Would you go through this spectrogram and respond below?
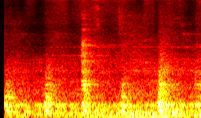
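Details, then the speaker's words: Ceiling fan running jammed: harsh rhythmic clack-scrape about three times a second as it labours round; worn, tight bearings near seizing. "जैसे आप देख रहे हो ये आवाज़ कर रहा है और जाम भी है। ठीक है, इस तरीके से देख सकते हो हम चला रहे हैं, ये जाम है और चरक चरक की आवाज़ है वो ज़्यादा कर रहा है।"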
